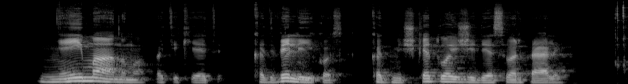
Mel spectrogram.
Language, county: Lithuanian, Panevėžys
